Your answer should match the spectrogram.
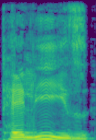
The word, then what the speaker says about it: please: دوستان در مورد تلفظ please دقت بکنید. خیلی از زبان آموزا به اشتباه تلفظ میکنن please یا please. این دو تلفظ اشتباهه. تلفظ درست به این صورته please. بین p و l صدایی وجود نداره.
